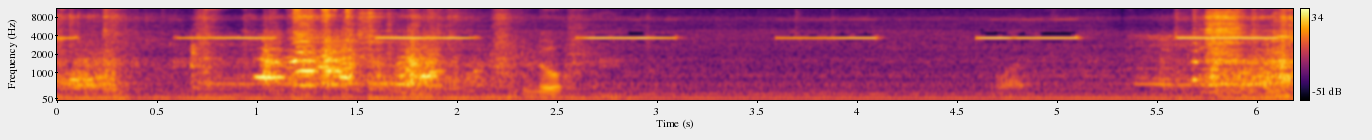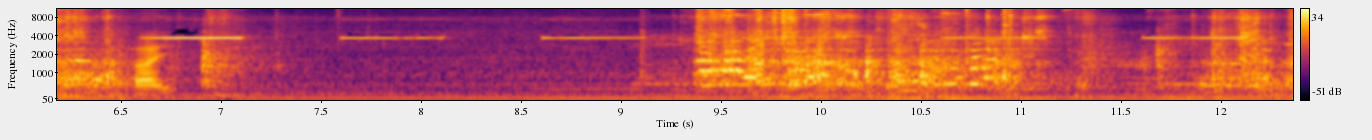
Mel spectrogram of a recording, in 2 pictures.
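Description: Hydraulics whine and hiss in bursts as control levers are worked.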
